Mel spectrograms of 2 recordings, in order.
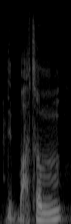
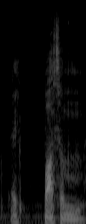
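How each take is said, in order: First: Bottom said with a Caribbean lilt, rising. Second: Said in the usual way. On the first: Shown as a demonstration. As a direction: let the Caribbean accent shape bottom. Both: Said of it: "the accent comes out in certain words".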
